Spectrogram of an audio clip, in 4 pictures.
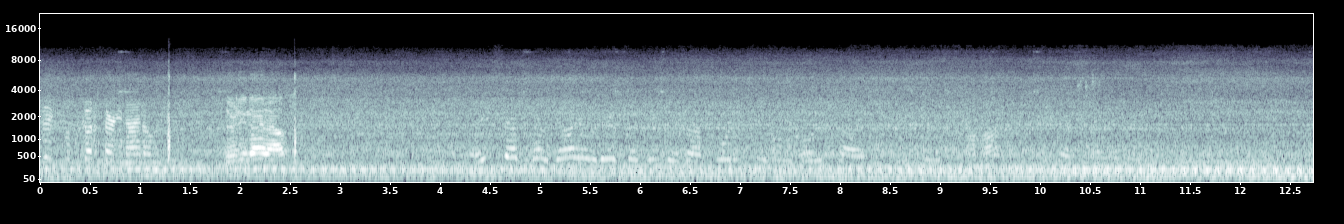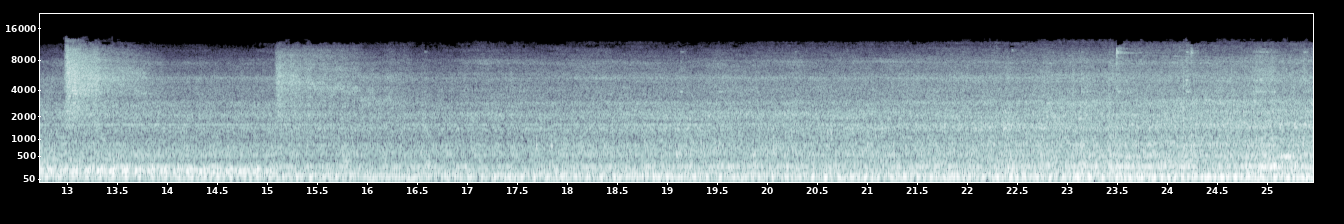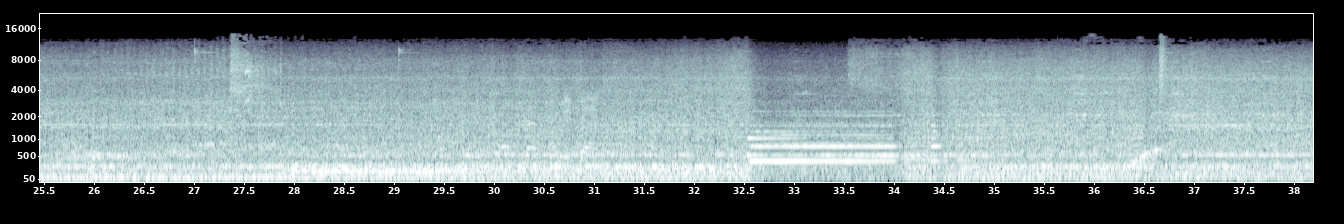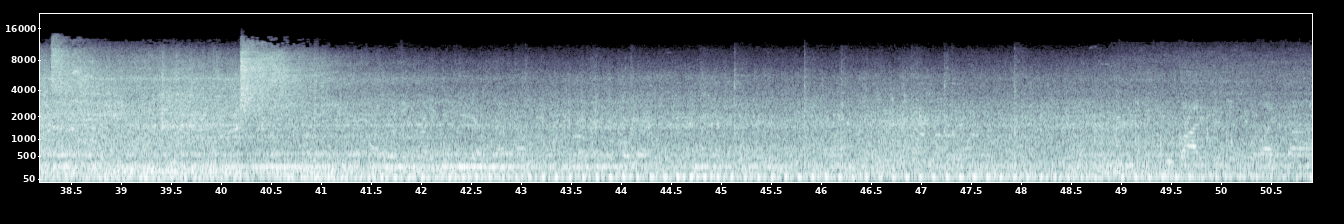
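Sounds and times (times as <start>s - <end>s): diesel locomotive passing: 0.0s - 50.9s
rail cars rolling past: 0.0s - 50.9s
multi-tone train horn: 32.5s - 34.9s.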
